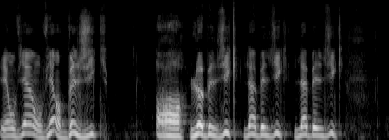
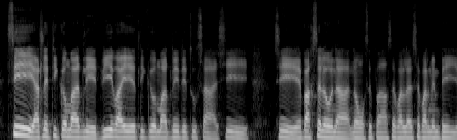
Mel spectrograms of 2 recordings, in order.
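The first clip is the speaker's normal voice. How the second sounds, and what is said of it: Put-on Italian accent. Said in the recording (French): “Je fais bien l'accent italien, c'est fou ça ... peut-être sans accent cette fois-ci”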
